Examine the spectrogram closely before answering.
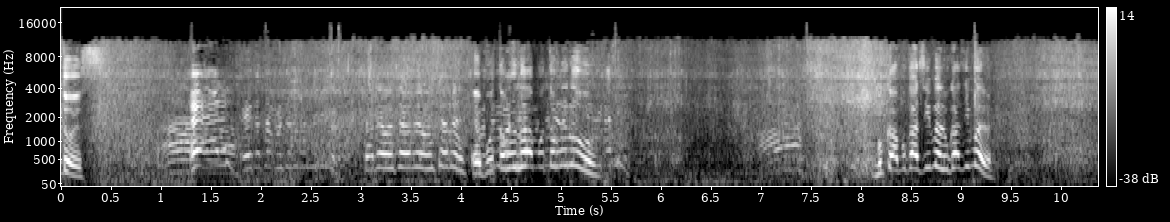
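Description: Young men shout excitedly outdoors.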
